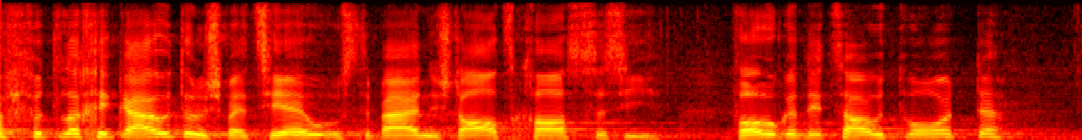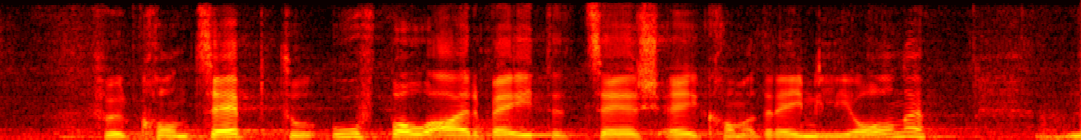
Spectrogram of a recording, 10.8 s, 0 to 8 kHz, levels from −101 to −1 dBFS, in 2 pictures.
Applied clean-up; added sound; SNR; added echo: none; none; none; none.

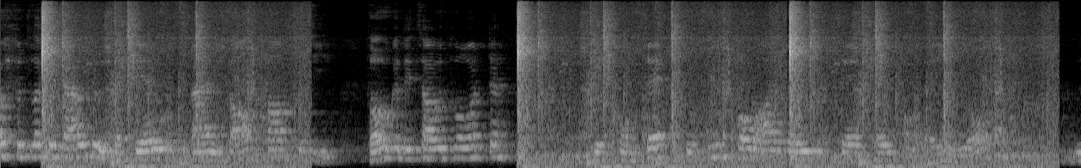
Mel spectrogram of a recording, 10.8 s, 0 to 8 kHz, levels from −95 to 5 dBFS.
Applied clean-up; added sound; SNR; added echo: none; Squeak; -2 dB; reverberation time 0.8 s.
